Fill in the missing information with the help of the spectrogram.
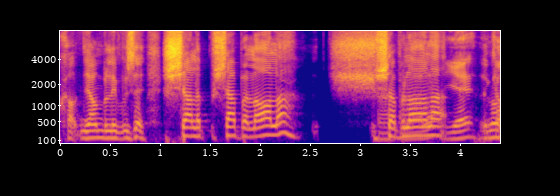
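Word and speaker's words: Tshabalala: The unbelievable was it Shabalala?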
